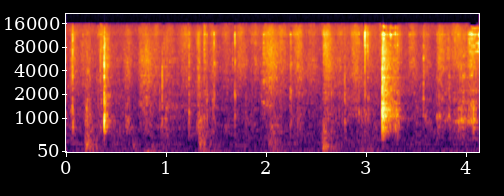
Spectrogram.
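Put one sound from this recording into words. A metal tool scrapes inside a wooden instrument body.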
